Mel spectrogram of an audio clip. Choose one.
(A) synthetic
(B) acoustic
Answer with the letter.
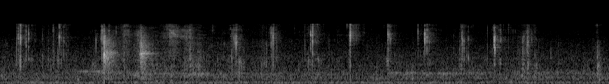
B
